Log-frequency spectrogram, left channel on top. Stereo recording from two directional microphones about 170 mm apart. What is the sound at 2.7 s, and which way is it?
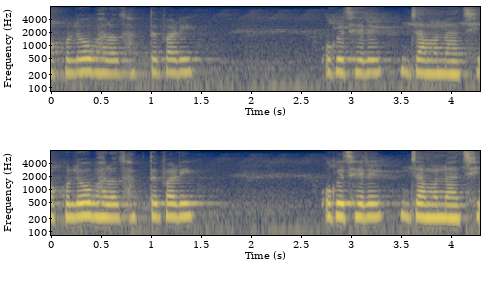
A woman's voice, 30° right (ahead or behind).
